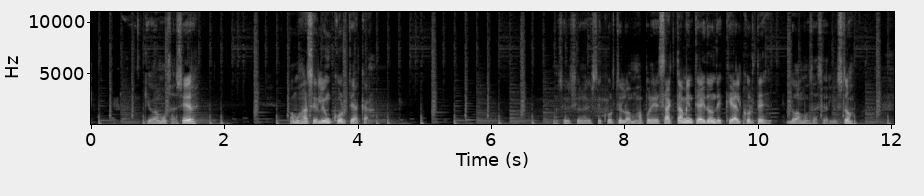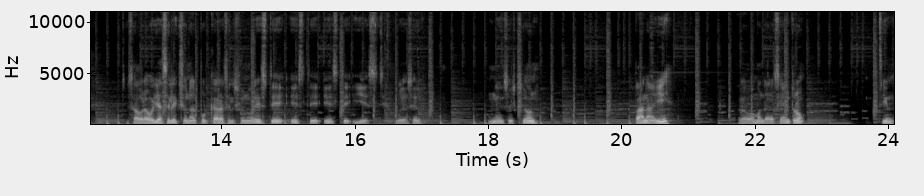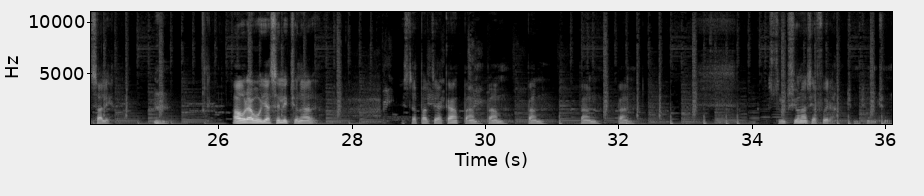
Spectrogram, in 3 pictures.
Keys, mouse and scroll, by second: 1.7-2.8 middle drag, 3.7 ctrl+r, 7.9 click, 9.4 ctrl+r, 10.4 click, 11.1-12.1 middle drag, 13.4 3, 13.8 click, 14.8 shift+click, 15.4 shift+click, 15.9 shift+click, 16.9 i, 20.0 click, 20.3-20.8 middle drag, 21.6 e, 23.7 click, 24.1-24.6 middle drag, 24.9-25.3 scroll up 2, 27.0 3, 27.5 click, 28.7 shift+click, 29.7 shift+click, 30.3 shift+click, 31.2 shift+click, 31.8 shift+click, 32.3 shift+click, 33.0 shift+click, 33.5 middle click, 34.3 e.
